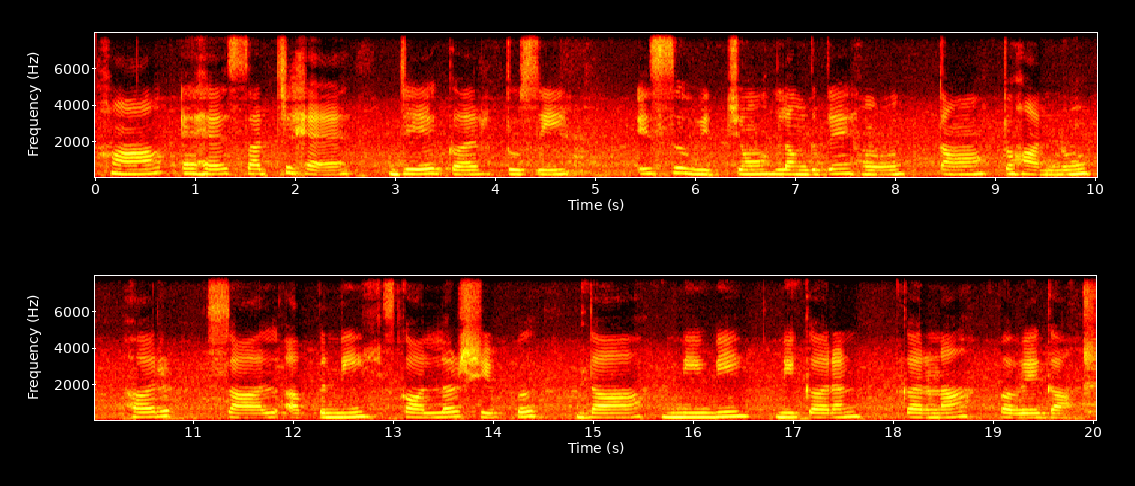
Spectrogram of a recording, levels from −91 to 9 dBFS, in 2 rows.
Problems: constant background noise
